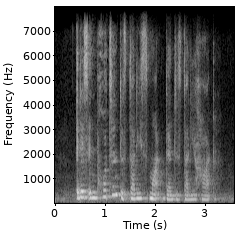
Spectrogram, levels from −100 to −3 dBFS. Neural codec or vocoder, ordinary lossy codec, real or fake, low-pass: none; Opus, 32 kbps; real; 7.2 kHz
